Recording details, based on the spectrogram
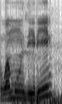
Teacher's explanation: Dia adalah ikhfa haqiqi. Ikhfa haqiqi, lidah kita kena letak di tengah-tengah, di antara lelangit dan bawah lidah. Tak boleh kena lelangit nah.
